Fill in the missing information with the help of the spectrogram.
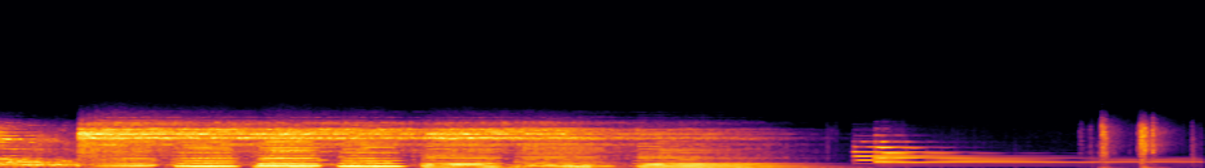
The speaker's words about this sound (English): Stan, look out. There's a train coming.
